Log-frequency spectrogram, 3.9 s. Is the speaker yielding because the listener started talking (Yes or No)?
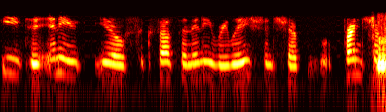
No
